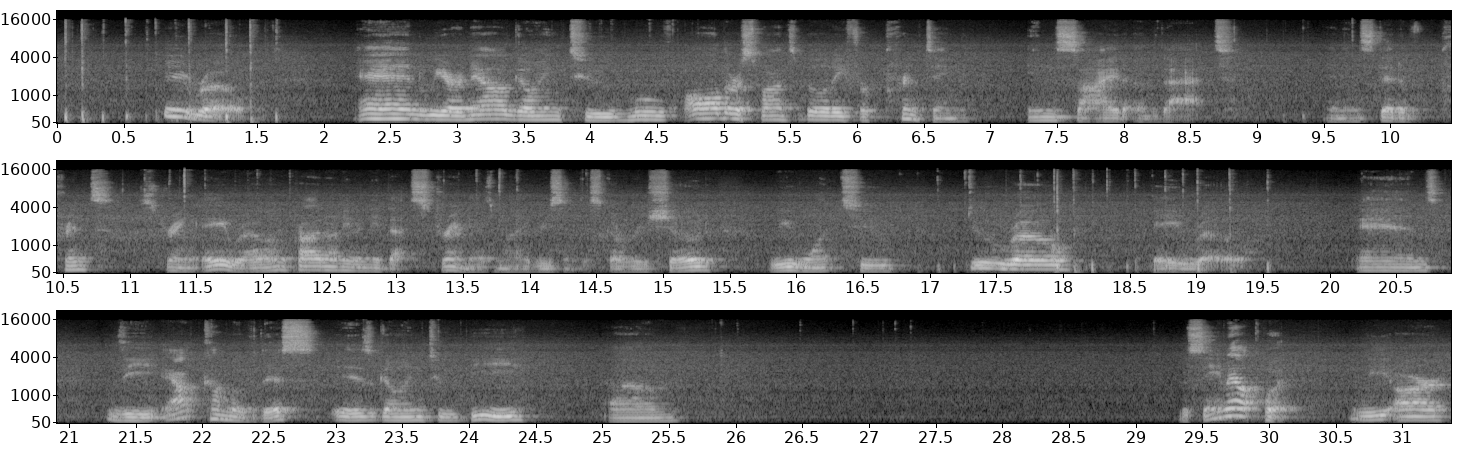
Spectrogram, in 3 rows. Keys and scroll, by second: 0.0-1.9 typing, 3.8 Up, 9.2 a, 10.1 BackSpace, 11.3 Escape, 11.6 Left, 12.9 shift+Left, 13.8 shift+a, 14.7 a, 16.7-19.8 typing, 20.1 shift+Up, 25.9 Up, 27.4 Left.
